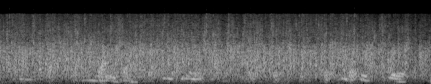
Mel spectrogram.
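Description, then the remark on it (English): Steady, dense hand clapping fills the whole stretch, a loud unbroken patter of many quick claps, with a voice speaking faintly underneath. “So I just want to give y'all a hand clap for that.”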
